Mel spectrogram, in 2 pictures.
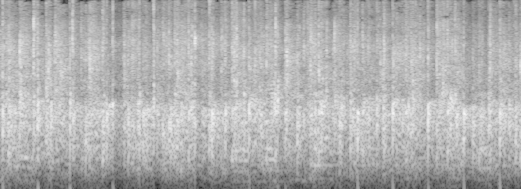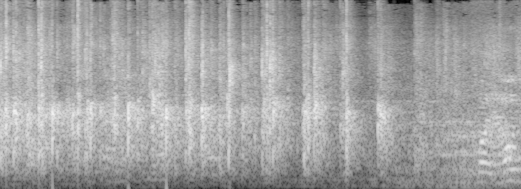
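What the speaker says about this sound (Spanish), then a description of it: "fuerte el aplauso" A crowd at an expo stage show claps loudly and steadily after a card trick, with some sharp individual claps standing out, before the applause thins and fades near the end.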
